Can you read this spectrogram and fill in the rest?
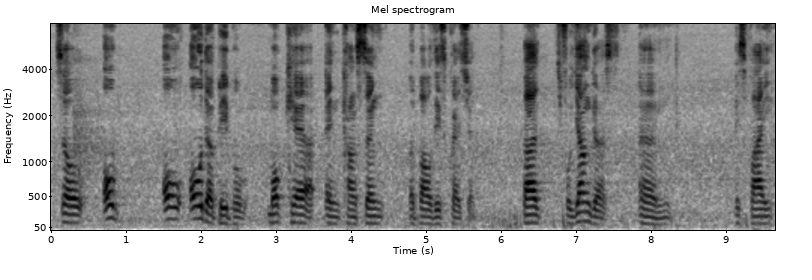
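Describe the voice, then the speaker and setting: A young man with a Taiwanese accent answers interview questions in English, his first language being Mandarin. His voice sits low and sounds dark and mellow. He halts and restarts often while he searches for words. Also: takes it slowly, slight background noise, poor audio. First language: Mandarin Chinese.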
